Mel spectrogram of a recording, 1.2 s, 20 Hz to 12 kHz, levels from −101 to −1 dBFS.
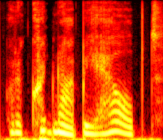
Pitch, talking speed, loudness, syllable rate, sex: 195 Hz, 295 wpm, -15 LUFS, 6.3 syllables/s, female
